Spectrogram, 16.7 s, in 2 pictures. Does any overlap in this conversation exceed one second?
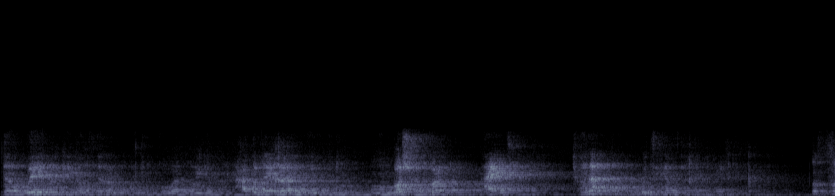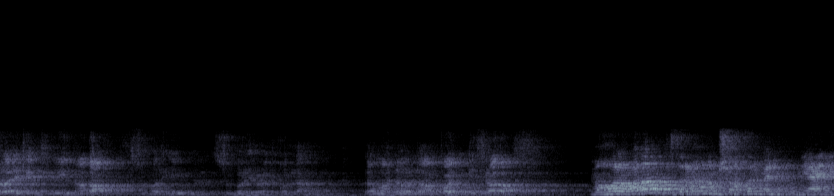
No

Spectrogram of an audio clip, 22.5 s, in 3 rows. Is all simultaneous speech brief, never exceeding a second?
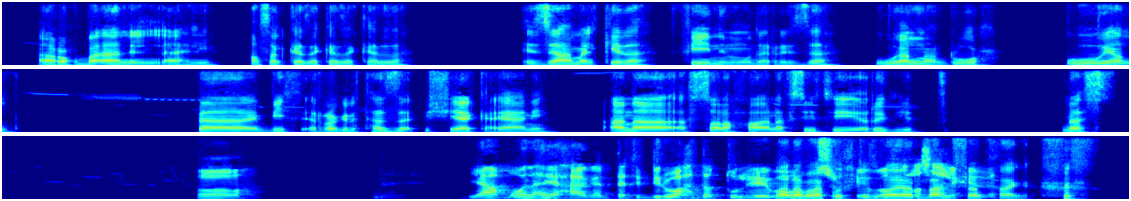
No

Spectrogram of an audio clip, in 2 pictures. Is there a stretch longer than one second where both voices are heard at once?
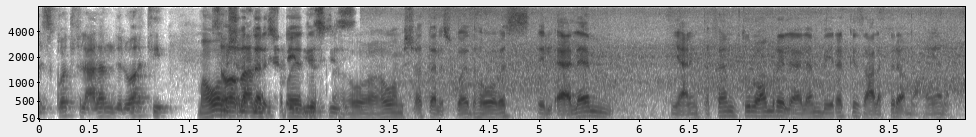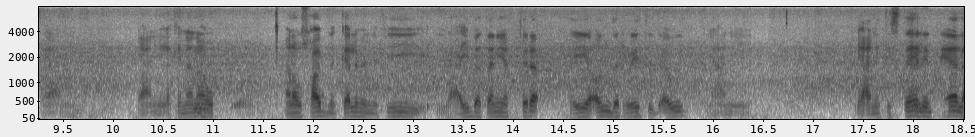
Yes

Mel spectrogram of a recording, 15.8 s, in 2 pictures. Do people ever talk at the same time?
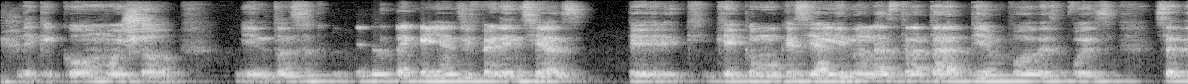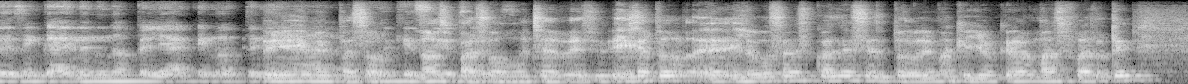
Yes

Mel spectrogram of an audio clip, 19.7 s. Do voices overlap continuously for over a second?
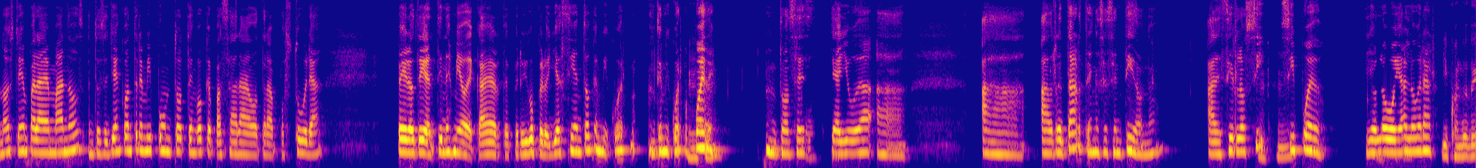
No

